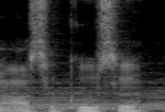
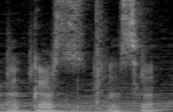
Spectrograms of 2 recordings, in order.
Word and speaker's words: Asakusa: I'm staying in an Appa hotel in Asakusa, or Asakusa, I think that's how you probably pronounce it, but this is my view.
